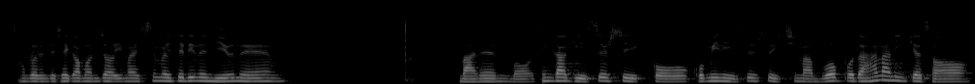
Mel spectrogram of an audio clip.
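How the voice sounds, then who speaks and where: A man's voice: a little high, mellow. A man in his thirties, a pastor, giving a reflective midweek sermon with frequent fillers. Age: 30s.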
